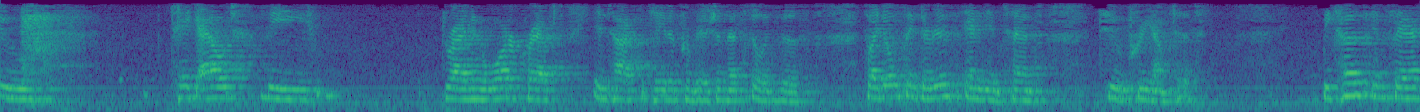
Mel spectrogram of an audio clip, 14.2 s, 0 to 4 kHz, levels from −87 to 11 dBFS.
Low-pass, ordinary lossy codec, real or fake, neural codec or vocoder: 3.6 kHz; MP3, 24 kbps; real; none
